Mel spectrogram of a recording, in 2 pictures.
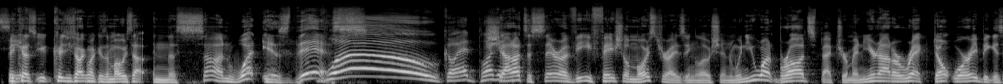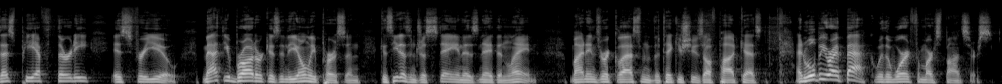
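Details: Adult male speaker; ordinary speech.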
